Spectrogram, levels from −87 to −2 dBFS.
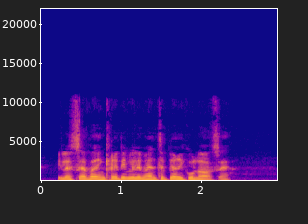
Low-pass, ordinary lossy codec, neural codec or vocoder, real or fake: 10.8 kHz; AAC, 48 kbps; none; real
